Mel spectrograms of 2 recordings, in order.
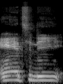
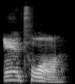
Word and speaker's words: Antione: Like, even when I met you, with all due respect, you know, everybody mispronounces my name. I've been called Anthony, Antoine, sometime, but Antonio, Antone, Anthony, Anthony. Right. Pronounce it. It's Antoine. Antoine.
